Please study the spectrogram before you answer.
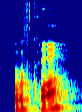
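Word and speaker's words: pourquoi: No, how do you pronounce that? Poor Qua. That's what Dbell is telling me it's supposed to say.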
